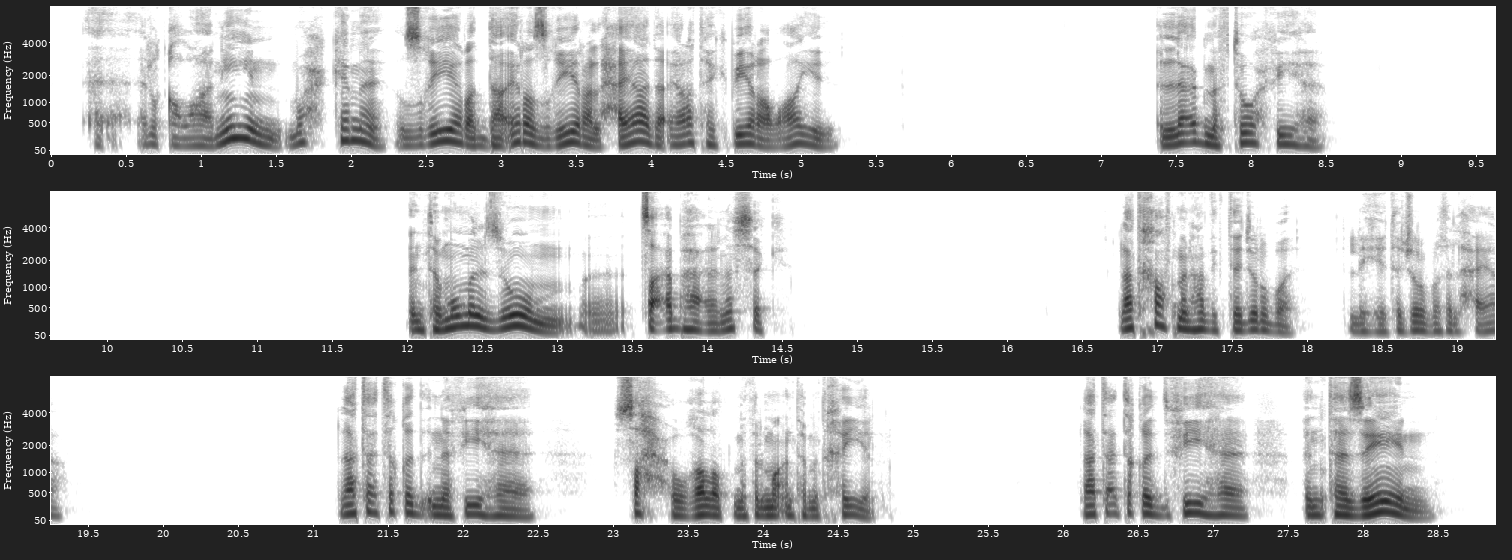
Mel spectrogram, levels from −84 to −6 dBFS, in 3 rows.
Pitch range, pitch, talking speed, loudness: 115-145 Hz, 125 Hz, 85 wpm, -28 LUFS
